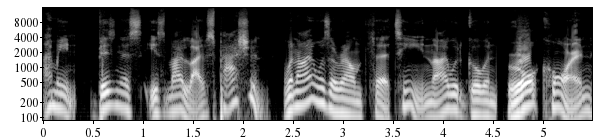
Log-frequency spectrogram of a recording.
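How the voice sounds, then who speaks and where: A man speaks at a moderate pace with vocal fry and very wide pitch swings. The sound is dry and close with no echo, on a very clean recording with a silent background. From Nigeria. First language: Nigerian language, not English. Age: 30s. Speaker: motivational speaker. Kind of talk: monologue to camera.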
